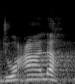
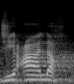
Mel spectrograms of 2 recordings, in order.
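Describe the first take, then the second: First: The first vowel is a u sound. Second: The first vowel is an i sound. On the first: "baris depan" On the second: "baris bawah"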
